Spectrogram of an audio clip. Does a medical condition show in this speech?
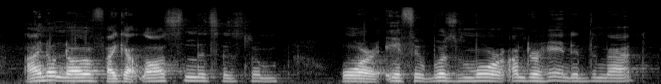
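Yes: cerebral palsy; cognition not affected.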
